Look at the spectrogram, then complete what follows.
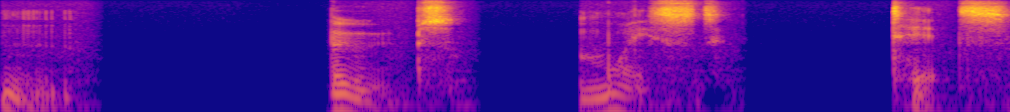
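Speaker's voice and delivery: soft, breathy, put-on sultry whisper. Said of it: "How is my sexy voice now".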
